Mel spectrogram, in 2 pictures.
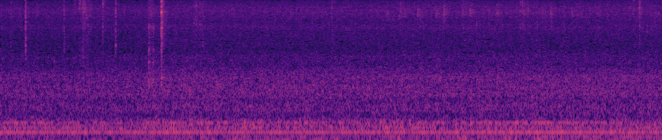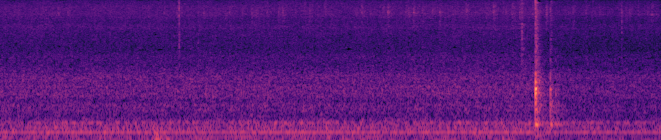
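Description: A steady low machine hum, with one sharp click about nine seconds in.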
